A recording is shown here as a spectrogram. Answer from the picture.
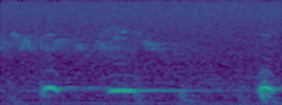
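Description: A common cuckoo calls with soft, hollow hooting notes, three clear tones spaced unevenly over two seconds, moderately loud against a quiet outdoor background with no voices.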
